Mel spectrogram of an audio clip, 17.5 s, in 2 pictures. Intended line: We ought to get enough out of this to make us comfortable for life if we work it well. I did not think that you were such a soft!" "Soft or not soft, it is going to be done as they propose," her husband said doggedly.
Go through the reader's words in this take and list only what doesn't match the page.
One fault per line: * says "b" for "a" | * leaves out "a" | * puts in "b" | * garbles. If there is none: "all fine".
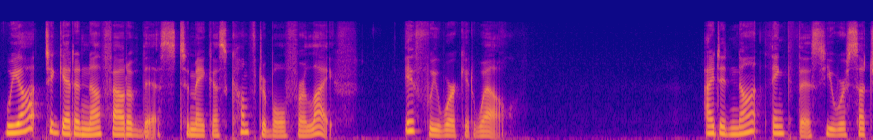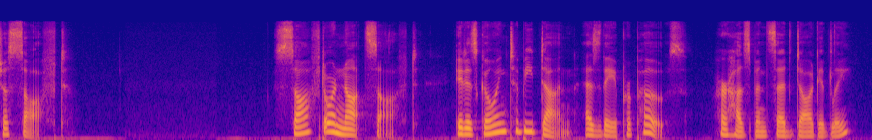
* says "this" for "that"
